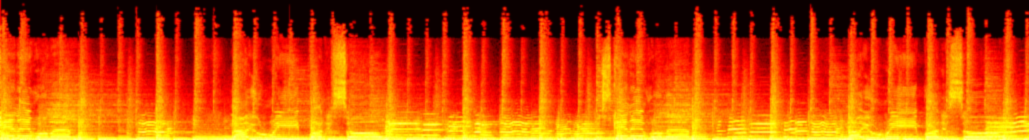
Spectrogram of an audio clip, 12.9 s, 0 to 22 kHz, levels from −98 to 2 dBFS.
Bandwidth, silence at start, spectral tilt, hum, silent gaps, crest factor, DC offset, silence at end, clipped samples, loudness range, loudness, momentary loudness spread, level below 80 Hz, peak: over 20 kHz; 0 s; -5 dB/octave; none; none; 12 dB; under 0.1%; 0 s; under 0.1%; 1 LU; -12 LUFS; 3 LU; -22 dBFS; 0 dBFS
